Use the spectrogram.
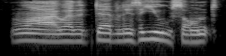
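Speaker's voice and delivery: loud surly growl. Acted. Hareton to his mocking companions, loud surly growl. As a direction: snarl it back, loud. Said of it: "growled Hareton".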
